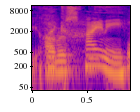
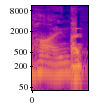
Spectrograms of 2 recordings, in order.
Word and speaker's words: Hynie: He's 20 now, and so that's how – I don't know how you pronounce her last name. It's spelled H-Y-N-I-E. – Heine. – Like Heine. – I'm going to call it Heine.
